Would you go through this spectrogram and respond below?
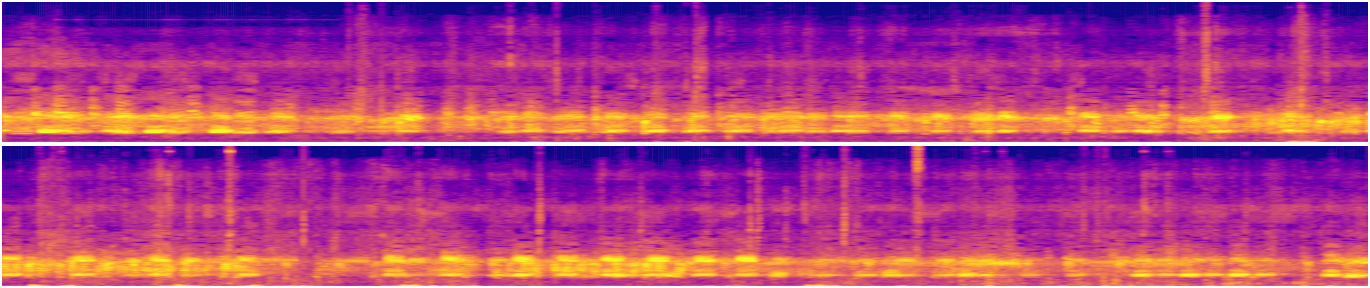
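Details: Many frogs croaking in the early-year rains as frogs are caught: a thick, rapidly pulsing chorus holding steady, with low thumps and handling knocks in the middle section.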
